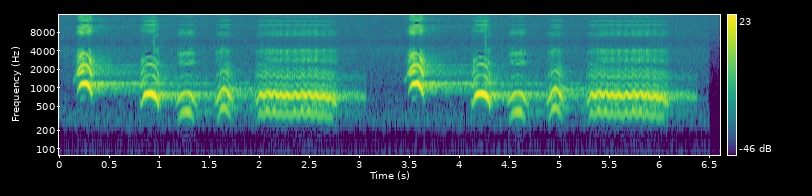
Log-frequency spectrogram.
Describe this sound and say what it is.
ghost voice reduced
human, bird, voice, slowed, reduced, decelerated, delayed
